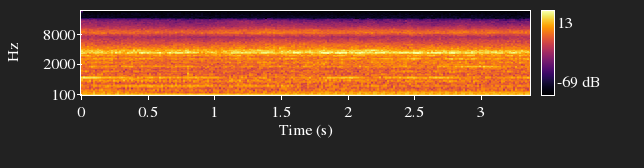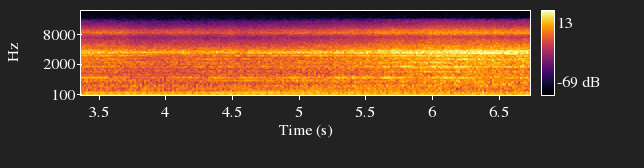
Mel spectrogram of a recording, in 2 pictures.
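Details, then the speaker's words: Bobcat MT85 mini track loader under load with a full bucket, after belt tensioner replacement; it previously squeaked only under load on a particular turn: steady low diesel drone, no squeak or chirp; tensioner fix worked. "So replacing that tensioner completely fixed that squeaking."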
